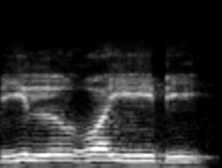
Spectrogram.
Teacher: ബിൽ ഗൈബി ഗൈനിന് പൂർണ്ണമായ തഫ്ഖീമാണ്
